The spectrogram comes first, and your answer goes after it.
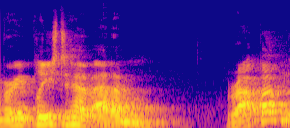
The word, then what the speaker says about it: Rapa: I'm very pleased to have Adam Rapa. Is that how you say it? Yeah. Because I feel like it's a Rapa. No, really. No, it's a Rapa. Quite simple.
